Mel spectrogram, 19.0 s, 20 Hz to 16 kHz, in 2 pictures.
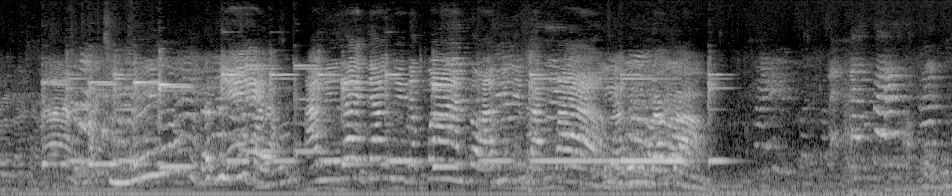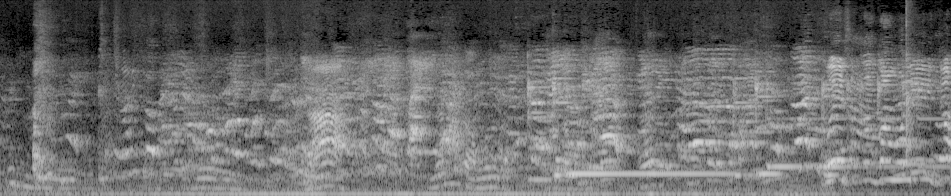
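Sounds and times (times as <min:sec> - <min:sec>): children chattering and calling out: 0:00.0 - 0:19.0
children laughing: 0:00.4 - 0:02.8, 0:07.9 - 0:19.0.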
